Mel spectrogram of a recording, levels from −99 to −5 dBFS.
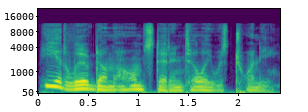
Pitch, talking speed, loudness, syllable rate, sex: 125 Hz, 250 wpm, -18 LUFS, 6.6 syllables/s, male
